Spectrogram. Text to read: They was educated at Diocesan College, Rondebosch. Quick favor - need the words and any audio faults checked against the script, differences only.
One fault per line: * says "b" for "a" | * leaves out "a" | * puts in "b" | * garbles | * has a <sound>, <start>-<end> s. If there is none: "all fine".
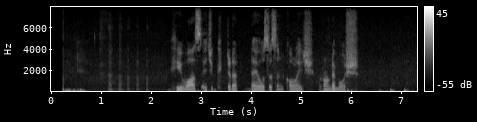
* has a laugh, 0.8-2.0 s
* says "He" for "They"
* has a dropout, 3.4-3.5 s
